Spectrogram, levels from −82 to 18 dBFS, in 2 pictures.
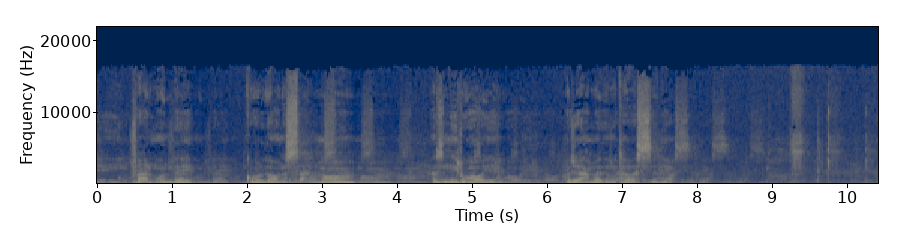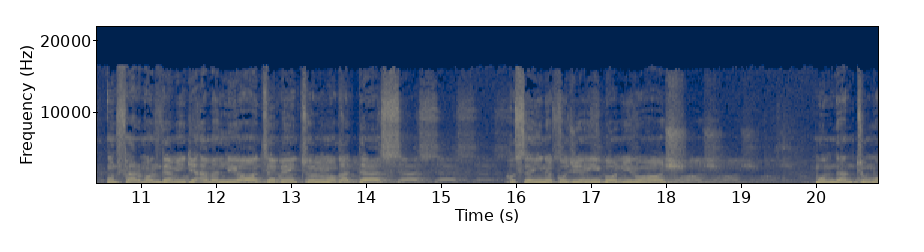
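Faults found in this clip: No call or media quality faults found.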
